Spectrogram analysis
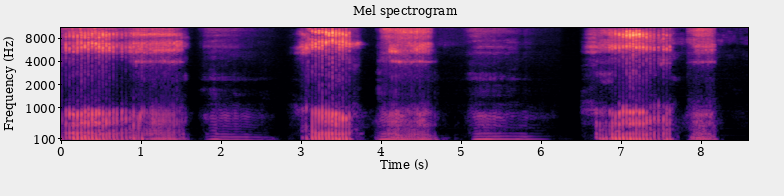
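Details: Sleeping: deep, rumbling snores with a fluttering rattle alternating with quieter groaning out-breaths: loud, vibrating snoring.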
